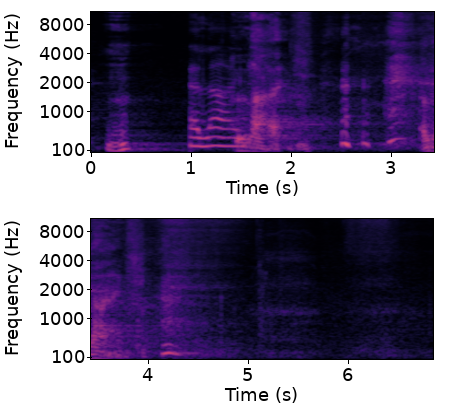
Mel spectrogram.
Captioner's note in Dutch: lacht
